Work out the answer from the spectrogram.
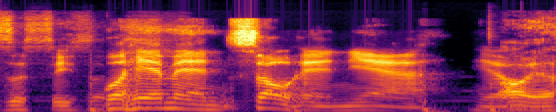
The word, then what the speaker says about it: Sochan: Well, him and Sohan, yeah. Oh yeah, Sochan. They got some good. No, it's Sohan. Is it Sohan? Or Sohan? Yeah. Sohan. Yeah, the C is silent. C is silent C.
